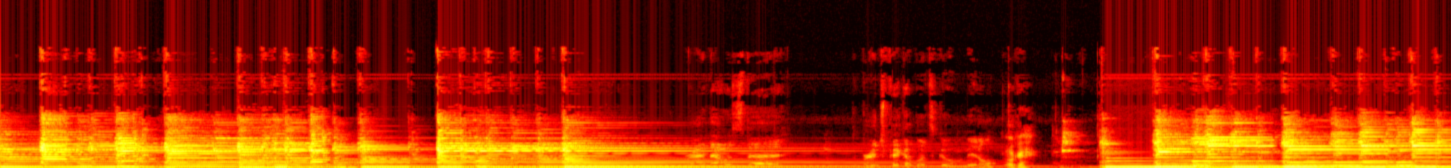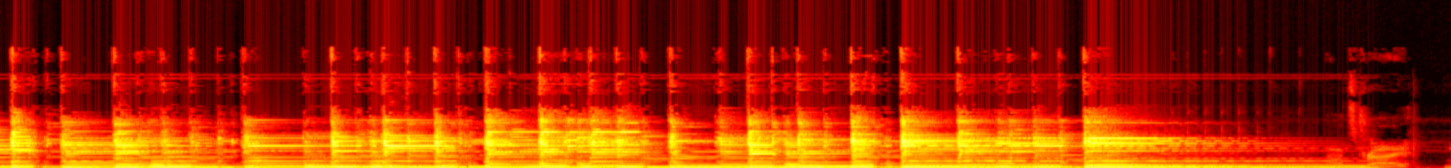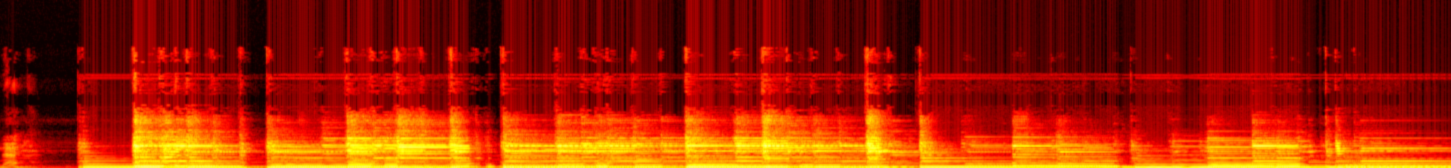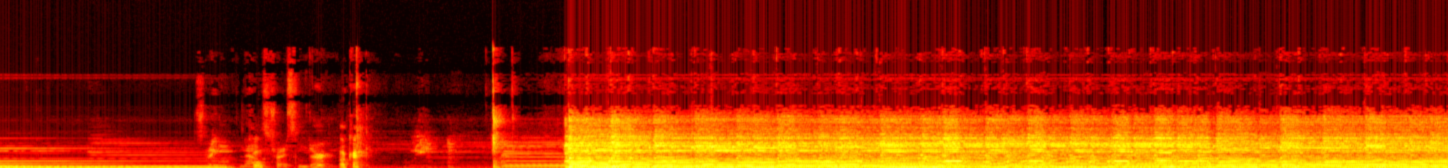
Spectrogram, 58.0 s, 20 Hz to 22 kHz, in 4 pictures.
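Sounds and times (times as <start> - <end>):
electric guitar playing: 0.0 - 28.6, 29.2 - 45.9, 47.6 - 58.0.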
